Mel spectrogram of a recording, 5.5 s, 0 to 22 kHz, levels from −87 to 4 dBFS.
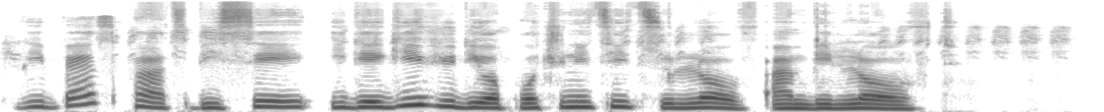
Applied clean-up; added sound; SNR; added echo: neural mask model Resemble Enhance denoiser.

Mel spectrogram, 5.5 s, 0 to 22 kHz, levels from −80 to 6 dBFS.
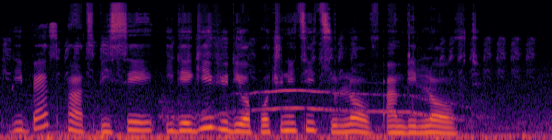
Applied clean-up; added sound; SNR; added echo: none; Wind / Bird / Insect + Dog; 8 dB; none.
